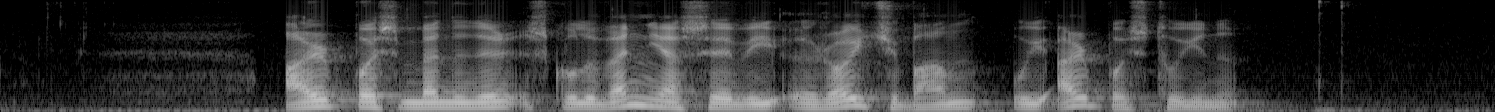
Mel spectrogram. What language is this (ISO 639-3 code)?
fao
